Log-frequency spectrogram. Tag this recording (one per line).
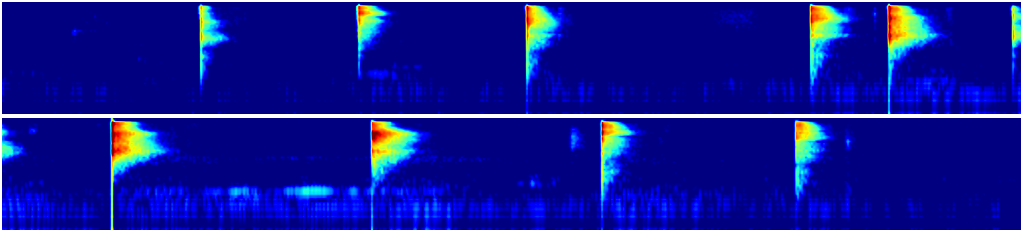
animation
clic
click
fingers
